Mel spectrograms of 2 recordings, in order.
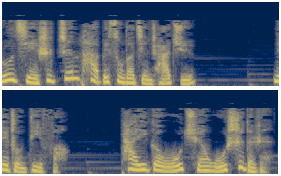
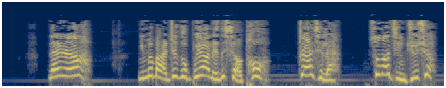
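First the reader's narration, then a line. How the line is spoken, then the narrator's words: Loud shout. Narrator (Chinese): 穆恩恩大声的喊道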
